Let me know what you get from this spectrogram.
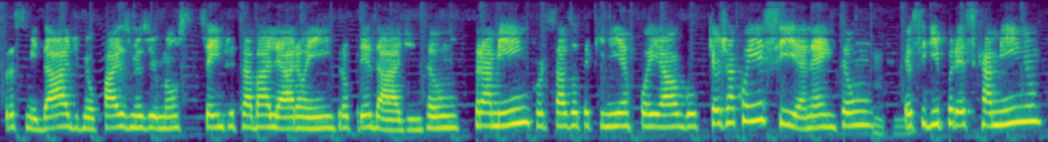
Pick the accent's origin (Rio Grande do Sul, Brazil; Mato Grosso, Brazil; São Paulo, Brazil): Mato Grosso, Brazil; Eu sou zootecnista, eu sou mato-grossense, né, vamos começar por aí, sou mato-grossense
